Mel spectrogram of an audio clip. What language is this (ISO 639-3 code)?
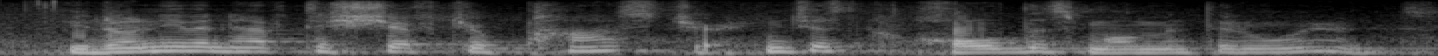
eng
